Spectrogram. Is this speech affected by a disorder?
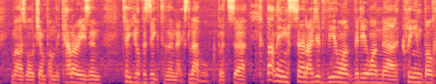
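No.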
